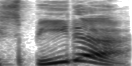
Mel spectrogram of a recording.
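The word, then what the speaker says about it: SP//dr: to complete including penny spp slash dr aka speeder that's how you pronounce it proper um and also spider-man noir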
